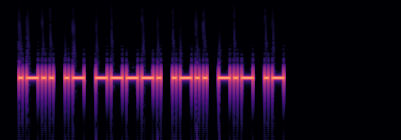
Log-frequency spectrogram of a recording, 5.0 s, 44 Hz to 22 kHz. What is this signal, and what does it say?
Morse code, heard as a keyed tone, about 25 wpm, 700 Hz. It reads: LA9LKA
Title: DXCC-100 Call Signs - 6 Characters - Repeated 2x - 25wpm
